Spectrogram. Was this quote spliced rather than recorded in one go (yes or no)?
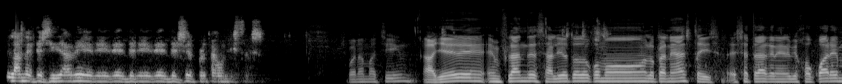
yes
